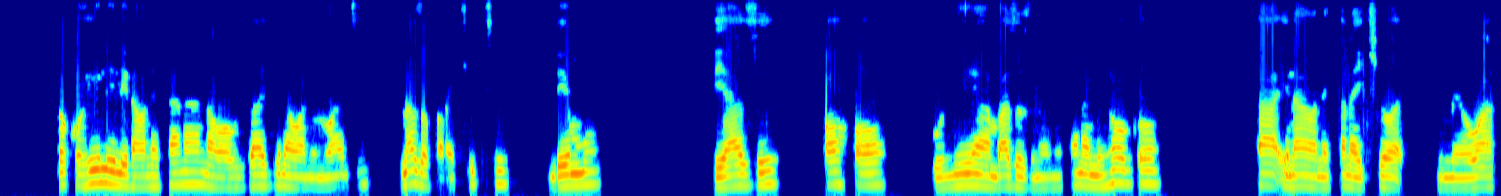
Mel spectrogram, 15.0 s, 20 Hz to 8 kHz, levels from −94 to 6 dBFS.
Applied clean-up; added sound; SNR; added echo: neural mask model Resemble Enhance denoiser.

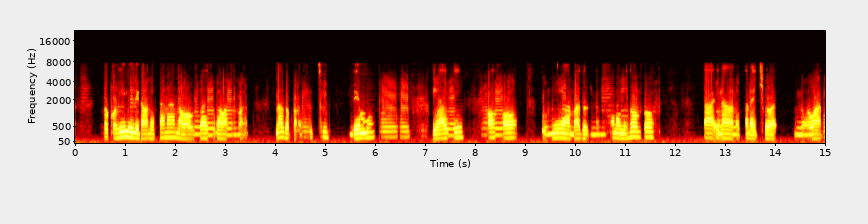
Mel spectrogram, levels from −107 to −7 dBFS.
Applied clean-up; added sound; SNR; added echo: neural diffusion model UNIVERSE++.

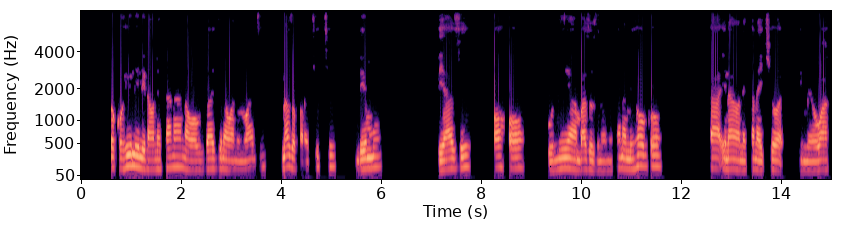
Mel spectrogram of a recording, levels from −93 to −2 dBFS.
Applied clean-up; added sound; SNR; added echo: none; none; none; none.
